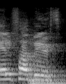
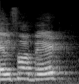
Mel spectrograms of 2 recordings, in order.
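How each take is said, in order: First: अल्फाबेट्स ending in a clear ts; plural form. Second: अल्फाबेट ending on a bare t, no s; singular form. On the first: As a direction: add an audible s after the final t of अल्फाबेट्स. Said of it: "और एक होता है अल्फाबेट्स". (अल्फाबेट्स, आख़िर में ट के बाद साफ़ स) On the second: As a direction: say अल्फाबेट with a clean final t and no hiss after it. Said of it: "एक तो होता है अल्फाबेट". (अल्फाबेट, आख़िर में सिर्फ़ ट, बिना स) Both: Shown as a demonstration.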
